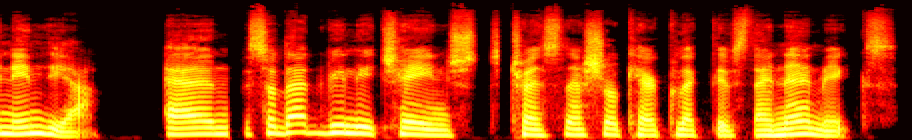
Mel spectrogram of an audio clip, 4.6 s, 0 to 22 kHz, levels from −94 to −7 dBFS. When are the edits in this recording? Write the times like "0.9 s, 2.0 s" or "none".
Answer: 1.1 s, 2.4 s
